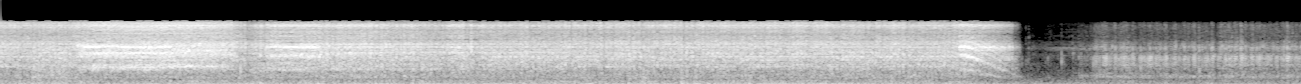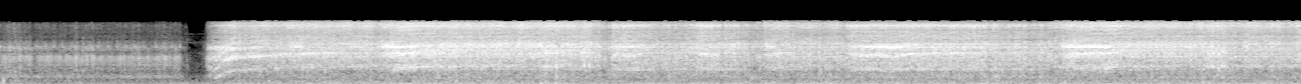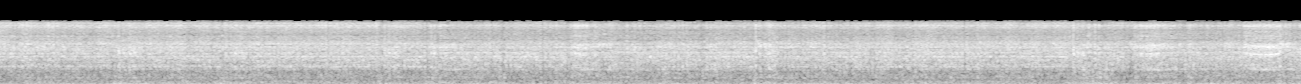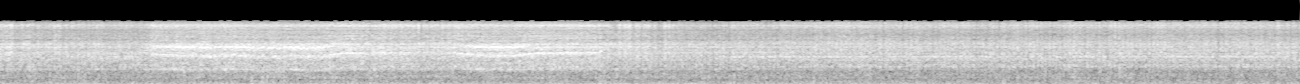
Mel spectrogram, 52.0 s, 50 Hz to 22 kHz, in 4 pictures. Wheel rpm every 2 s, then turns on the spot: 220, 230, 230, 230, 80, 20, 30, 190, 230, 230, 220, 230, 230, 230, 240, 230, 230, 230, 230, 230, 220, 220, 230, 230, 230, 230.
10-12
